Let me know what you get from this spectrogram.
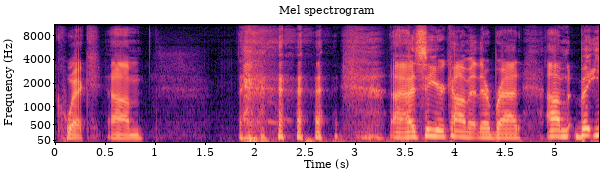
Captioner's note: laughs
